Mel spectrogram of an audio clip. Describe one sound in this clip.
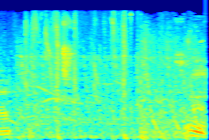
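Blaster shots zap nearby.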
